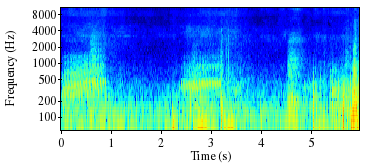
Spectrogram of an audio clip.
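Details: Domestic cat lying down and purring loudly, a low rumbling drone with warmer bursts that swell and fade in rhythm with its breathing, about three cycles in six seconds.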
